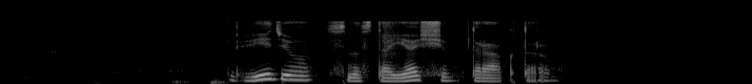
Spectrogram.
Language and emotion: Russian, sad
